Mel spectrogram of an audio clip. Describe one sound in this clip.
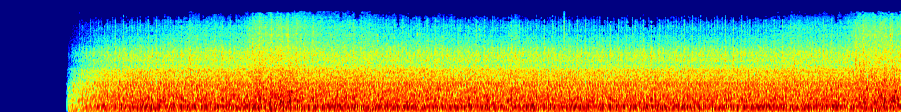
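A combine harvester engine rumbles steadily.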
